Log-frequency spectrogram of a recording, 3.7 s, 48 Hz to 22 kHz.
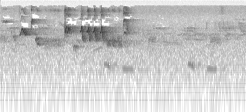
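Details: Great tit at a garden nest box in spring 2020, while the female incubates eggs near hatching and the male brings her food: quick bursts of thin, high chirps and buzzy notes, then two soft lower whistles, over faint hiss.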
